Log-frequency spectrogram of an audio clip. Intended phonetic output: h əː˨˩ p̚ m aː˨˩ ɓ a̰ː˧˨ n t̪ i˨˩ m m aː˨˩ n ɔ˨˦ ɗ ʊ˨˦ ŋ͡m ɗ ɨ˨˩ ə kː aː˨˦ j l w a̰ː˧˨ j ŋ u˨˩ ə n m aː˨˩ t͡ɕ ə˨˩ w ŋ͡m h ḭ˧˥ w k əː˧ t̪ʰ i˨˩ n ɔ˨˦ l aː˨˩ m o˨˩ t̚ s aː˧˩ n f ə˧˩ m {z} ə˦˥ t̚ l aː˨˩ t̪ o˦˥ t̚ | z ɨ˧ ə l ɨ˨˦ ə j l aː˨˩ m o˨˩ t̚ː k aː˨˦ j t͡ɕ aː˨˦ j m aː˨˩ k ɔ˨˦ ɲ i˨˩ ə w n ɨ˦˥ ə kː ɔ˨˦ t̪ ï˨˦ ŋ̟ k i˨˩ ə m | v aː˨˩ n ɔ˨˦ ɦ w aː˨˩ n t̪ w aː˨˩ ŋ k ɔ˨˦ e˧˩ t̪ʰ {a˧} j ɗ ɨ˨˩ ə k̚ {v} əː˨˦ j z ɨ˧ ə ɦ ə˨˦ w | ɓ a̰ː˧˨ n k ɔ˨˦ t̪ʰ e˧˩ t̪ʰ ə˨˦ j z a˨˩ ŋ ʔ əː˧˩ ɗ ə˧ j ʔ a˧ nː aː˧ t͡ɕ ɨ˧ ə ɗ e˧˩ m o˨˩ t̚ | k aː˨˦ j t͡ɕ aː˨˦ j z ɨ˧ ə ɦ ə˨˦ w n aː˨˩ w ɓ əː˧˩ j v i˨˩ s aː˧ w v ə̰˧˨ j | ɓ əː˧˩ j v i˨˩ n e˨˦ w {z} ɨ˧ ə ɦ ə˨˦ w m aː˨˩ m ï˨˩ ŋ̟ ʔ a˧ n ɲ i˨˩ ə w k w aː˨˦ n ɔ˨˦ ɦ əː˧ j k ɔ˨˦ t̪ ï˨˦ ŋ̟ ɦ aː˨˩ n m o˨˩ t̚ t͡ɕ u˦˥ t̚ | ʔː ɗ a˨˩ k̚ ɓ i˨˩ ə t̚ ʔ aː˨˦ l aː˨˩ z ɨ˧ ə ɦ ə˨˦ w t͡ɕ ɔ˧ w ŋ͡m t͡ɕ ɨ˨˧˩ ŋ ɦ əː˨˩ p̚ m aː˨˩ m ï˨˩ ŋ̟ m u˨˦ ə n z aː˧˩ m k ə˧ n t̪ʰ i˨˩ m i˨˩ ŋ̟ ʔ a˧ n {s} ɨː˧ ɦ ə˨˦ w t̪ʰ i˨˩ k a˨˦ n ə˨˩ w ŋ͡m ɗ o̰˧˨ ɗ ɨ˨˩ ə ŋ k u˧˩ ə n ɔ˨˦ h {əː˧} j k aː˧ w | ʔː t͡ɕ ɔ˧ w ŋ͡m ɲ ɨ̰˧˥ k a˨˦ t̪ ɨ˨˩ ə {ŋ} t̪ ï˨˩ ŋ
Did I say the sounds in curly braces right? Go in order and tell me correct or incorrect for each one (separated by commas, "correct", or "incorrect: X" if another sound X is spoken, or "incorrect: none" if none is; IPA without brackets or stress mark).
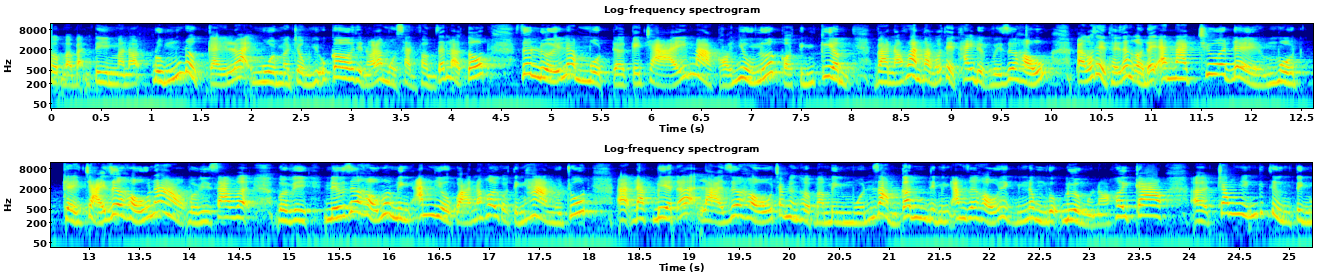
correct, correct, correct, correct, incorrect: z, correct, correct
